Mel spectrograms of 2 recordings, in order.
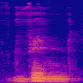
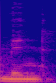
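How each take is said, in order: First: The word begins with a v sound. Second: The word begins with an m sound. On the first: The speaker calls it right. "Vind, not mind" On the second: The speaker calls it wrong. "not mind"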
